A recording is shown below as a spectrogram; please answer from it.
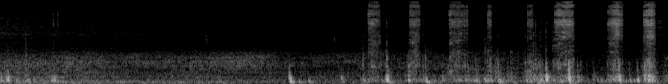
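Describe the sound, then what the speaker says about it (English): Hex (Umbraco) screws being backed out of BMW E39 523i Touring interior trim, heard as a run of close, sharp clicking and ratcheting bursts after a few seconds of quiet room hum. "Now you'll have to remove these two Umbraco screws. And you start by removing them, like so."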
